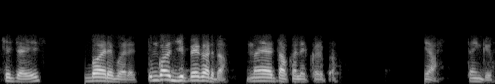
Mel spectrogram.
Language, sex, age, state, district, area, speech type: Goan Konkani, male, 18-30, Goa, Bardez, urban, conversation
